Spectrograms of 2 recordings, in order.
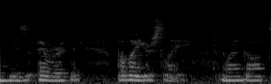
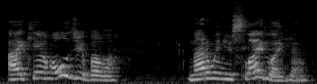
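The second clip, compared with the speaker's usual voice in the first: raised voice; 3 semitones higher, 7 dB louder than usual. Real, not acted. Owner scolding slipping dog.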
